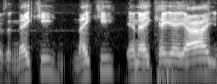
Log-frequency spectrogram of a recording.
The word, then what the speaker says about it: Nakai: Is it Nike? Nike? Nakai? He Nakai.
